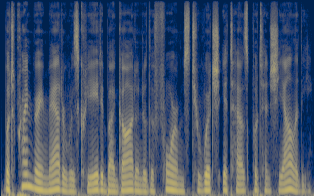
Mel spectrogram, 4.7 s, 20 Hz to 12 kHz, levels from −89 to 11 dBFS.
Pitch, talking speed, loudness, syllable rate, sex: 120 Hz, 190 wpm, -17 LUFS, 5.2 syllables/s, male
